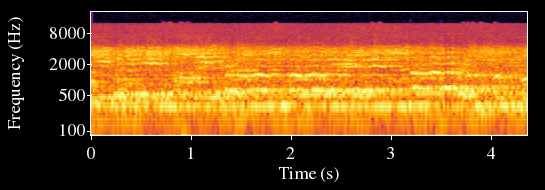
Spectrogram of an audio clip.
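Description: A choir singing long, slowly shifting held notes as part of the music soundtrack.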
